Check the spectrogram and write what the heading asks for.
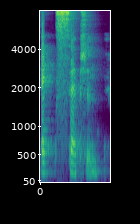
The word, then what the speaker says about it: exception: Don't forget to pronounce the X, okay? It's exception. Race.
